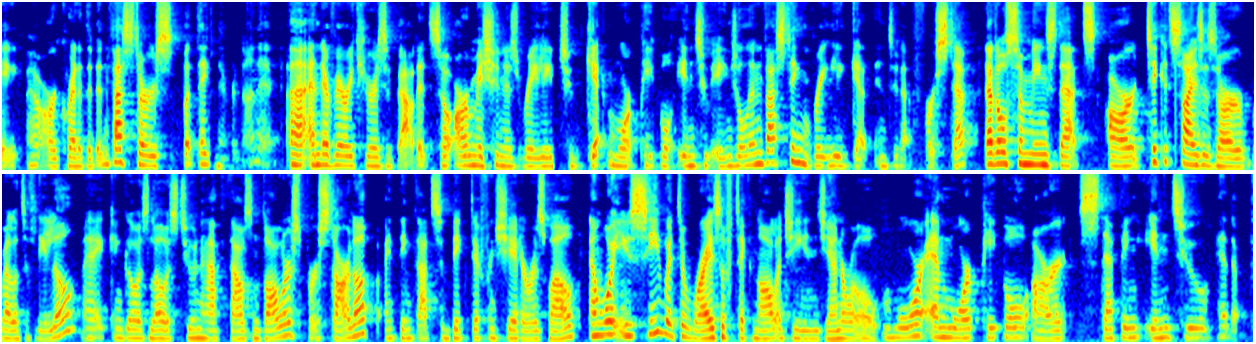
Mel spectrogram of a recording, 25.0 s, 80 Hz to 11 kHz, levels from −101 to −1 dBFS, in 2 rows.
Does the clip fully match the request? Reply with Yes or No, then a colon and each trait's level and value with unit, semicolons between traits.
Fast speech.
No: average, 190 wpm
